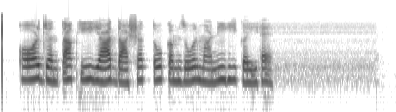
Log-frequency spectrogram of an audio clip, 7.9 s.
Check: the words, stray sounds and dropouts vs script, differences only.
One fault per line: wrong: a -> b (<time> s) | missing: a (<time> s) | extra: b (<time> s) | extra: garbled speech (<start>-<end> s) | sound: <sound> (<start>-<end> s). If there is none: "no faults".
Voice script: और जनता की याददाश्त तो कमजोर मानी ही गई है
no faults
